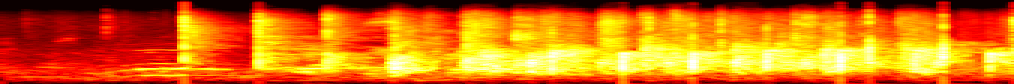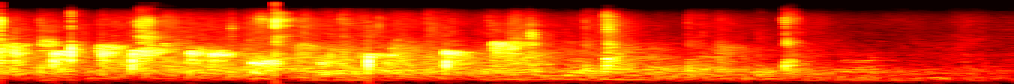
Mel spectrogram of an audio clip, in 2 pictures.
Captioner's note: audience applauding and cheering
